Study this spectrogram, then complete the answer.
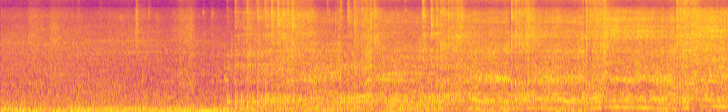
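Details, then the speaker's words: Old Kawasaki Ninja RR two-stroke, revving: raspy, tinny note with a thin crackly edge; the lacking sound is traced to a leaking exhaust header joint, which is to be replaced. "I berarti suara yang kurang tuh dari sini berarti ya. dari kelapotnya merepotnya merepetnya."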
